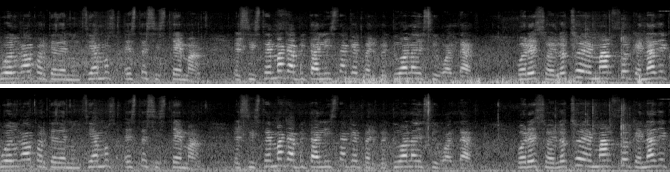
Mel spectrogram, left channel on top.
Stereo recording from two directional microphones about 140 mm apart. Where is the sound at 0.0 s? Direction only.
Centre (ahead or behind).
